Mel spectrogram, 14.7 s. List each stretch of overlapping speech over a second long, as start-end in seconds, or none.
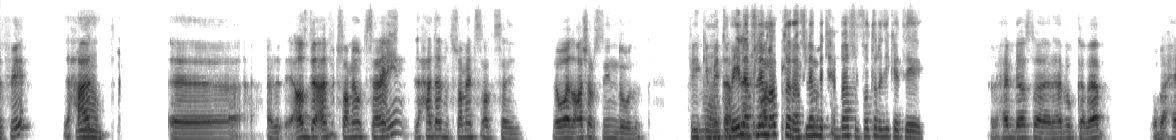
8.8-10.4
